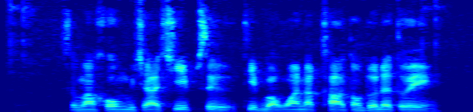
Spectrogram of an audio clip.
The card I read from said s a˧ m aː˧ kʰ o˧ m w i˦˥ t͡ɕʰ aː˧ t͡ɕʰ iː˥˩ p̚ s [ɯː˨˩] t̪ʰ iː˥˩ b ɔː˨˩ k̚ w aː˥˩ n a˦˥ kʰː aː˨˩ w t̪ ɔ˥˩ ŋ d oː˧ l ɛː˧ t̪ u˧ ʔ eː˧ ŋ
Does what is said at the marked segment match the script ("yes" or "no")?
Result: yes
